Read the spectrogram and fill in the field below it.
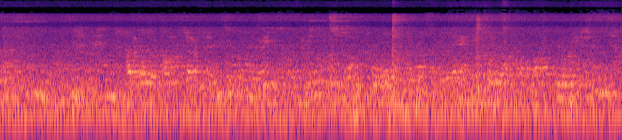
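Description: Adults chat nearby in a crowd.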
